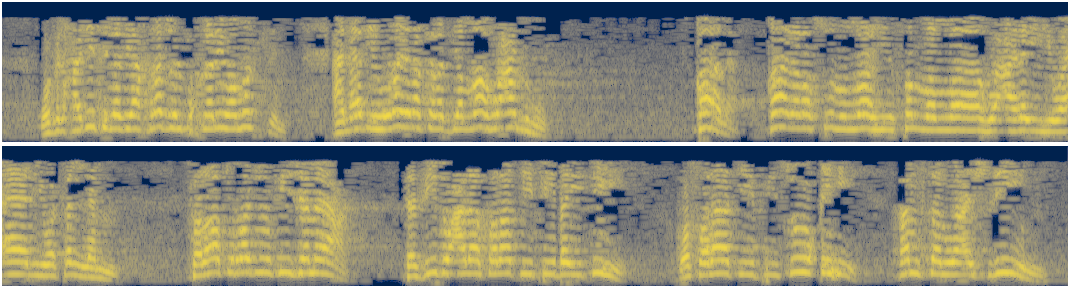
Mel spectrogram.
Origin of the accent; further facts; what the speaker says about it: Egypt; وطبعا نحن كمصريين وعادات طعامنا الثوم والبصل ركن ركين في طبيخنا واكلنا وطعامنا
